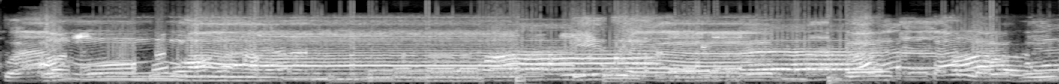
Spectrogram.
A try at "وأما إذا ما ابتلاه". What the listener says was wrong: মা বেতালা একটু টান হবে, একালিফ টান, ও আম্মা ইযা মা বেতালাহু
